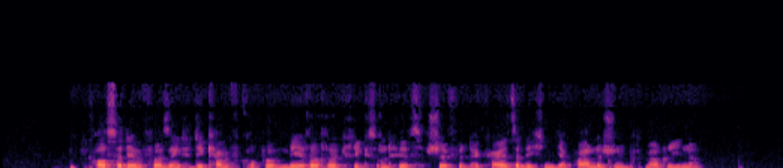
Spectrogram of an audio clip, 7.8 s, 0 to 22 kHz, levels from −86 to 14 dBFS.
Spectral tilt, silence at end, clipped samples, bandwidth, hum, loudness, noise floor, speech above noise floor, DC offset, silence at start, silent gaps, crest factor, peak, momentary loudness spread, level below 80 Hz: -8 dB/octave; 0.8 s; under 0.1%; 11.5 kHz; none; -25 LUFS; -73 dBFS; 50 dB; under 0.1%; 0.7 s; none; 20 dB; -6 dBFS; 10 LU; -60 dBFS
